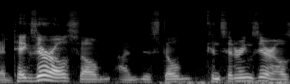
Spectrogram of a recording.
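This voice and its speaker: This man has an unremarkable speaking voice with lively intonation. The recording is very clean, with a silent background. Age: 60s. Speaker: long-distance hiker vlogger. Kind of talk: casual chat.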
